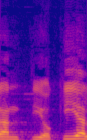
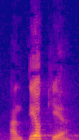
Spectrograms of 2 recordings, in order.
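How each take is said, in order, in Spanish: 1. El nombre se dice a la manera habitual no colombiana. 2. El nombre se dice a la manera regional colombiana. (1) "En vez de leer Antioquía" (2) "leemos Antioquia, por como lo pronunciamos en nuestro país"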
